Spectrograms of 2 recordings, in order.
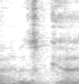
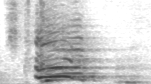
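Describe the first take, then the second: First: The voice is pitched low. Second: The voice is pitched high.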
